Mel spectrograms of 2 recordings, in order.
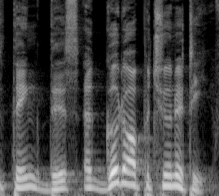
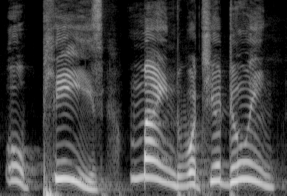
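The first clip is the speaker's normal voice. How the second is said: terrified cry; 11 semitones higher, slower than usual. Acted. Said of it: "cried Alice ... agony of terror".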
